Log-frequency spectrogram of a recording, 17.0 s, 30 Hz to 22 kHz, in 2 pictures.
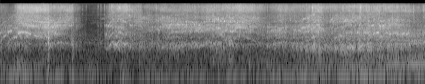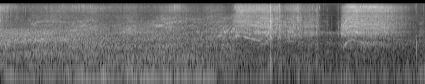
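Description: Reely Carbon Fighter 1:10 RC buggy running hard: a high motor and gear whine that rises and falls in pitch with the throttle, over a rushing hiss. It cuts out briefly twice, about two seconds in and near the end.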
